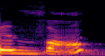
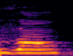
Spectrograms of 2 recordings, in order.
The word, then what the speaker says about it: vends: Et la prononciation, je vends, tu vends, elle vend. On ne prononce pas les D.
